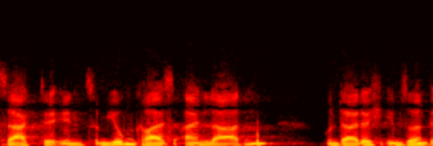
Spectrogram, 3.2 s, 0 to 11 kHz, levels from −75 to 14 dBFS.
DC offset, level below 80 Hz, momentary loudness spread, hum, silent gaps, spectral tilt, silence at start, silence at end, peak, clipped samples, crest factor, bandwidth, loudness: under 0.1%; -58 dBFS; 6 LU; none; none; -9.5 dB/octave; 0 s; 0 s; -4 dBFS; under 0.1%; 14 dB; 6 kHz; -18 LUFS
